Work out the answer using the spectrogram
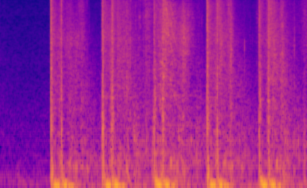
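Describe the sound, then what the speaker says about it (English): Gunfire in a battle royale video game comes in five loud, rapid bursts separated by short pauses, each one sharp and close, after a quiet start. "I'm getting shot at!"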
